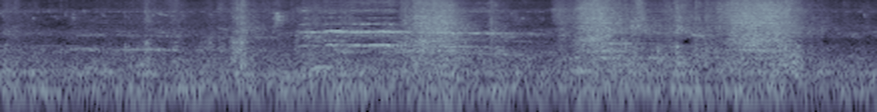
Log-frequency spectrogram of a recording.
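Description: One long, drawn-out bird call about two seconds in, over three short rushes of noise in the second half.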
